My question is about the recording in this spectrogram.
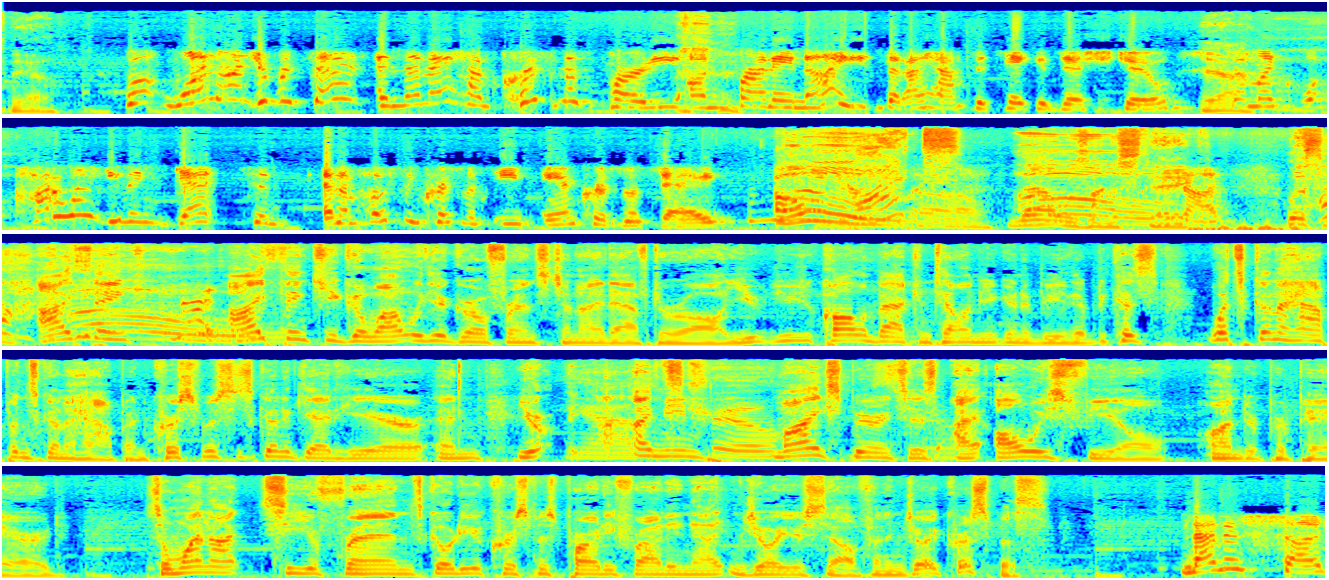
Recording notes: She called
